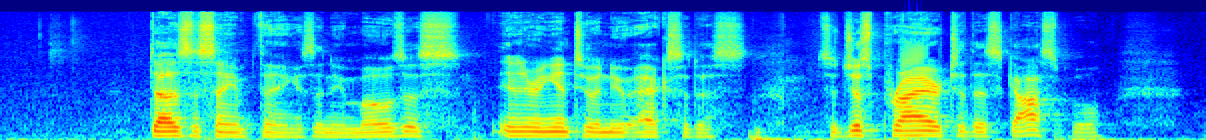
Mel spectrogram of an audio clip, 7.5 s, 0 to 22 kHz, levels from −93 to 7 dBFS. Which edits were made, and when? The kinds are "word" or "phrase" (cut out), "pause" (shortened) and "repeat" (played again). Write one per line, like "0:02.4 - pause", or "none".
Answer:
0:03.0 - pause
